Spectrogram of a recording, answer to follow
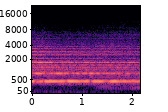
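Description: Progressive house DJ mix in a beatless breakdown: a held synth note with its overtones and no drums. A lower pad chord comes in about a second in.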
